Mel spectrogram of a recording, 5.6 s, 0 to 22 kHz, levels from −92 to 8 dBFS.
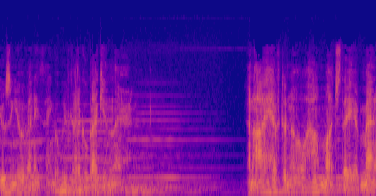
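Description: No technical faults are audible.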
